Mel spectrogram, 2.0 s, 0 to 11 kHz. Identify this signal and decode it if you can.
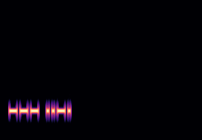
Morse code, heard as a keyed tone, about 58 wpm, 700 Hz. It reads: OF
